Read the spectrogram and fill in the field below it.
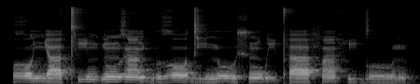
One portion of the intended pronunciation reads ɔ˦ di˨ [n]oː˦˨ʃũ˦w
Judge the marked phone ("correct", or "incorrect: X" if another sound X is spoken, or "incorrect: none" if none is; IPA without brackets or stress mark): correct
